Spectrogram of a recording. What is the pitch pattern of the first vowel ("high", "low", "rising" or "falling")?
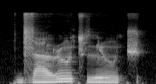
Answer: low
